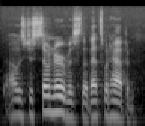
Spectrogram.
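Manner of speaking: ordinary talk, nothing marked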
